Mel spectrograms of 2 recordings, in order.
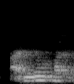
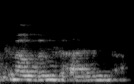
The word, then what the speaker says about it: Maluma: Maluma. Maluma.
